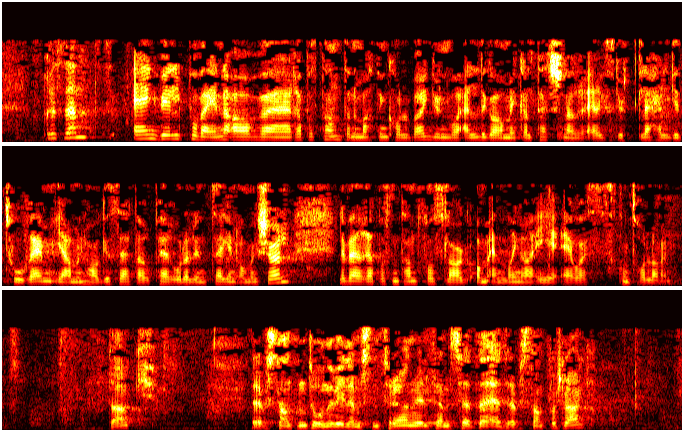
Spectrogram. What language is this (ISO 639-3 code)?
nor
